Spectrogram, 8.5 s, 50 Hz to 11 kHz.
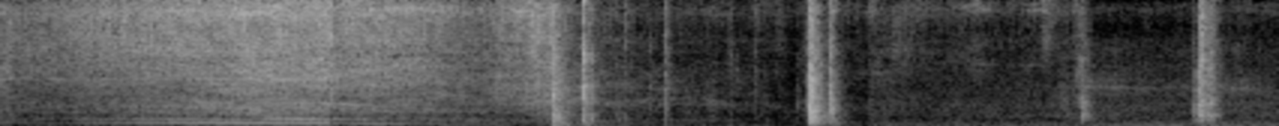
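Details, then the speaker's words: Numatic Henry HVR200 vacuum cleaner with a non-original silver pipe, no suction: strained, steady high suction tone sagging in pitch as the motor slows, no airflow rush; something drawn into the pipe is blocking it partway along. "it sounds like there's something stuck in it, but you won't see anything, and I can see a bit of dust on this end. Well, actually, it seems to have gotten drawn into it, so there's something blocking it along the way."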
